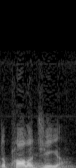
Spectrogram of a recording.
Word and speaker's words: apologia: The word defense is the translation of a good Greek word that is pronounced apologia, from which we get our English word apology, and that's not the idea of Peter's word here.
